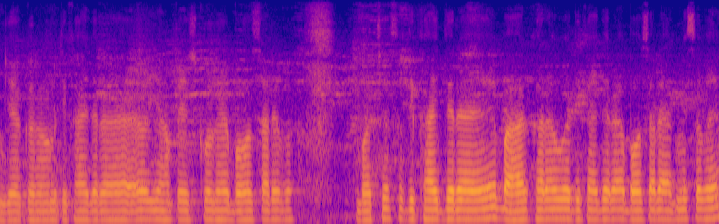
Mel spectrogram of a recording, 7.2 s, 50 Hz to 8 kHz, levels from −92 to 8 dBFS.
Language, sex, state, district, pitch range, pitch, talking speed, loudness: Hindi, male, Bihar, Patna, 115-125 Hz, 120 Hz, 250 wpm, -19 LUFS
